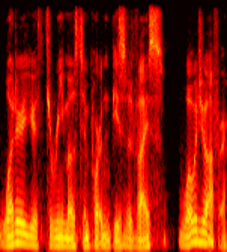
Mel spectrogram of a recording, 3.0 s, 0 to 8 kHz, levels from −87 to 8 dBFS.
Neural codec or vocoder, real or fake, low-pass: none; real; 7.2 kHz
